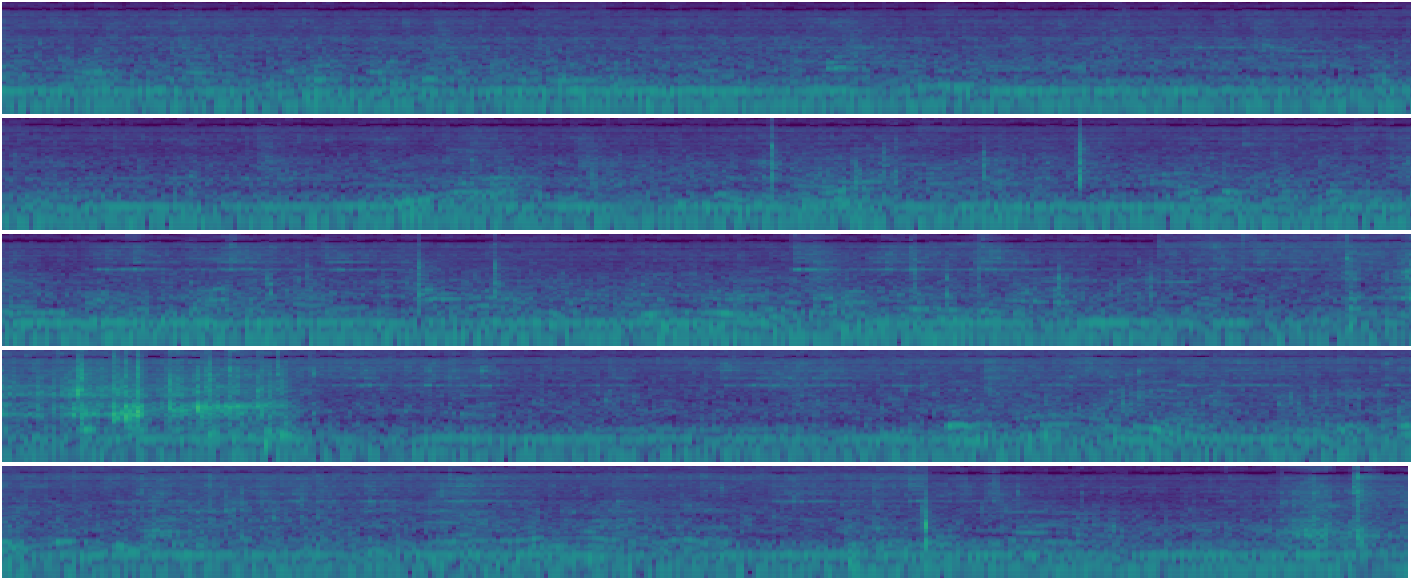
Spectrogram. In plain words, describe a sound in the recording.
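A coffee machine hums steadily.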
